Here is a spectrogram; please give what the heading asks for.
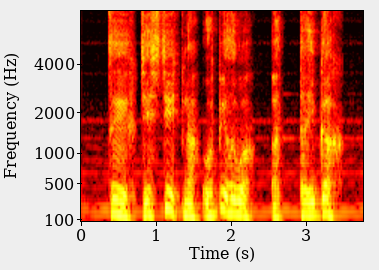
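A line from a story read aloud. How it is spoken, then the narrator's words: Strained, forced out. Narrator (Russian): С трудом взяв себя в руки, выдавил снаб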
